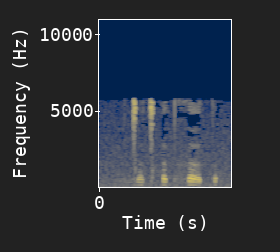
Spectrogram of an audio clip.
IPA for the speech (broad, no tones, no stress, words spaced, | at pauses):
ɡ͡ǀɐǀʰɐtxɐt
